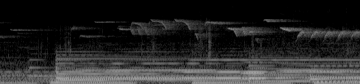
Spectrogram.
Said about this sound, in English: I can hear a dunnock singing at the south end of the meadow here. It's quite a subtle fluting song. A kind of tilu-tilu.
